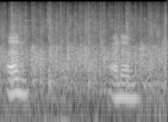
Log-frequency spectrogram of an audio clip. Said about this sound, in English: That sounded like a speech. I just instinctively clapped.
